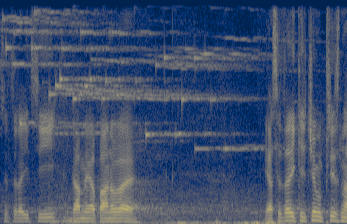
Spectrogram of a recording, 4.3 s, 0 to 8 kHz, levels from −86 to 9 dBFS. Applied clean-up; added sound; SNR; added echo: none; Chime; 11 dB; none.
